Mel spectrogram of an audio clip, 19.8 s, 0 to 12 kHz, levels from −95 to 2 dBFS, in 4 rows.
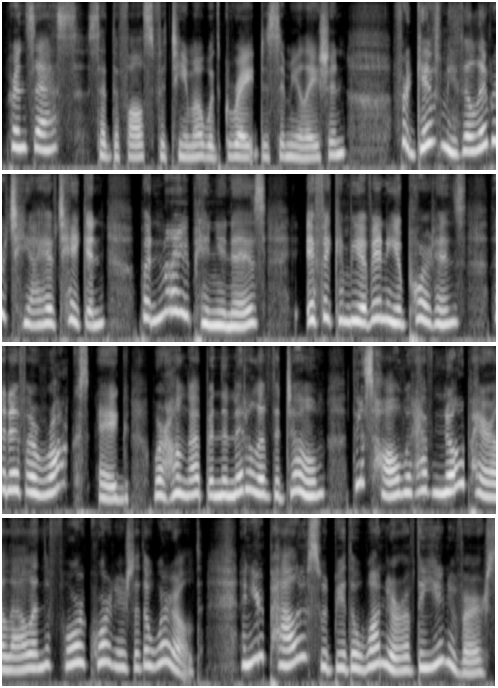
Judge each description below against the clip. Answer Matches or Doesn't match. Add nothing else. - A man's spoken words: Doesn't match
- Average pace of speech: Matches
